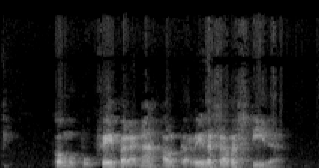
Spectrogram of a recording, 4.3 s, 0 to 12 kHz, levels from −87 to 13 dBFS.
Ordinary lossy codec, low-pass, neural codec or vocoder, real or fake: AAC, 32 kbps; 10.8 kHz; none; real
